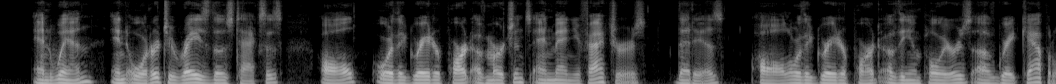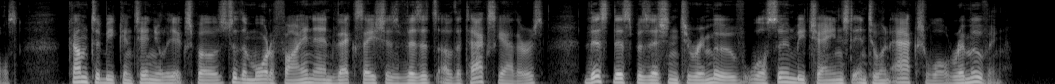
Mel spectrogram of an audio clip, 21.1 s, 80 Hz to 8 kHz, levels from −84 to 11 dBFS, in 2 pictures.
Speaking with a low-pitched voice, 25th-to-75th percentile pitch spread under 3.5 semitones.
Yes: low, 120 Hz; average, 2.7 semitones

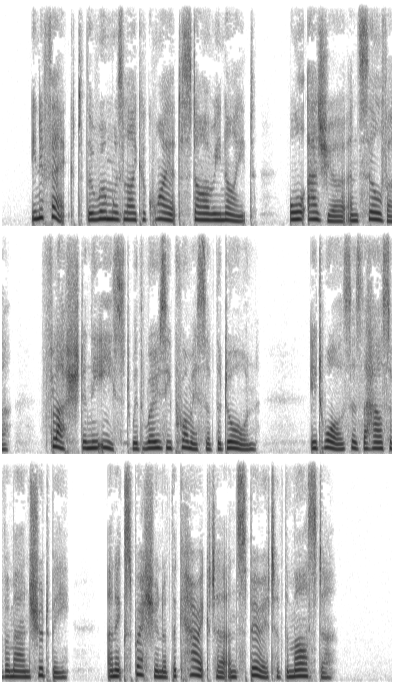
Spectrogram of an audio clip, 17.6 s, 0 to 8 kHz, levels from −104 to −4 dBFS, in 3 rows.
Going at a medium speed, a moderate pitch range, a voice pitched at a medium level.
No: average, 150 wpm; average, 3.6 semitones; high, 220 Hz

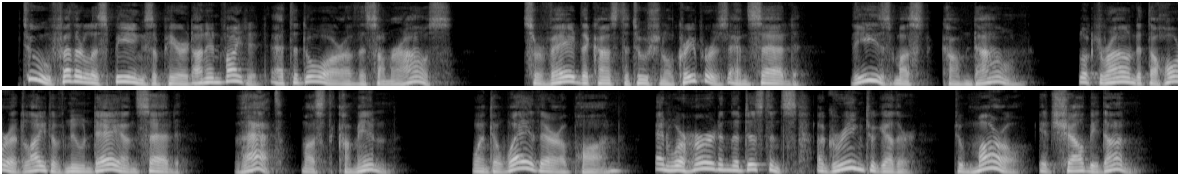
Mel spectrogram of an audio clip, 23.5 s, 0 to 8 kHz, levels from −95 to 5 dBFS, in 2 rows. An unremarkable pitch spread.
No: wide, 8.2 semitones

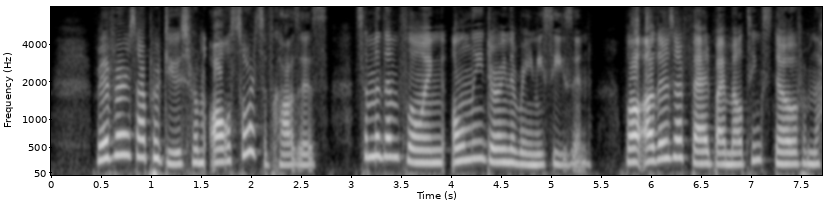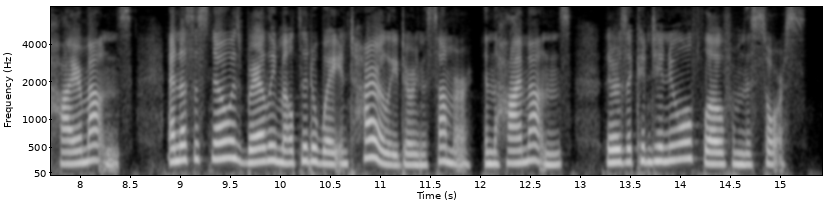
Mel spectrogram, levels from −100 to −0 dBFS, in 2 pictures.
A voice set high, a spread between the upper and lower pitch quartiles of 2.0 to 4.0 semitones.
No: high, 230 Hz; average, 4.8 semitones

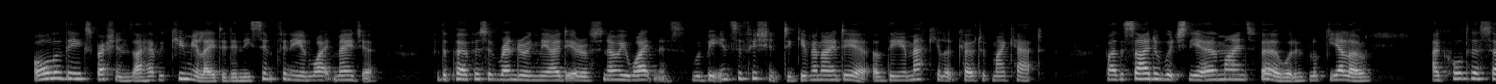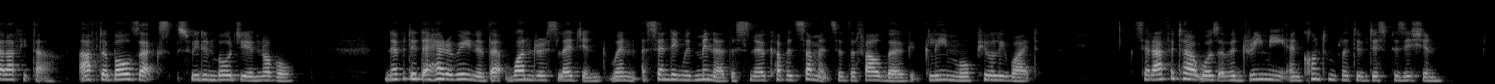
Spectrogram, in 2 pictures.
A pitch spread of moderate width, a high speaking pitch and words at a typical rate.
Yes: average, 3.3 semitones; high, 210 Hz; average, 175 wpm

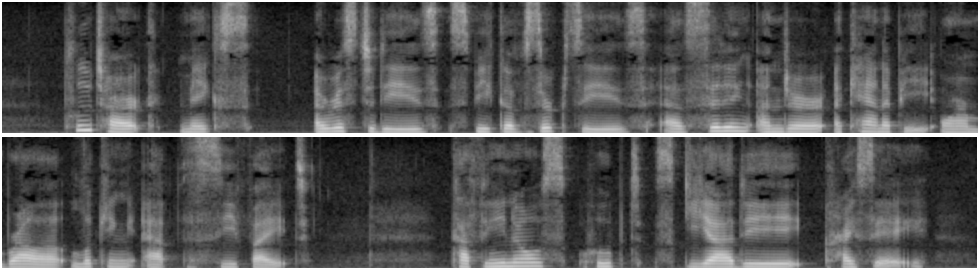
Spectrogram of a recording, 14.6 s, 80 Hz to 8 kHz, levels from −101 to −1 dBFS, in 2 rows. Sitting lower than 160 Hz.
No: medium, 185 Hz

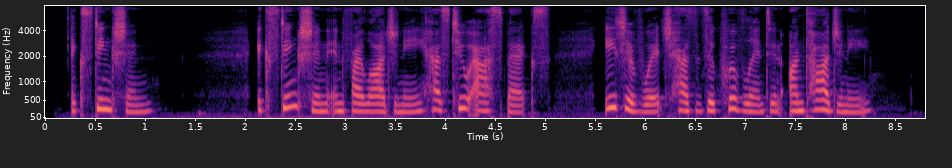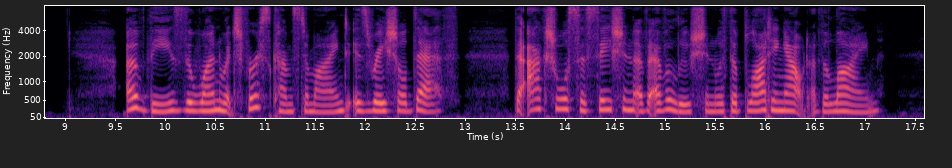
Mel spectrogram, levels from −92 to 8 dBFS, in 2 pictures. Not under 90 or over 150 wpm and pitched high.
Yes: average, 145 wpm; high, 220 Hz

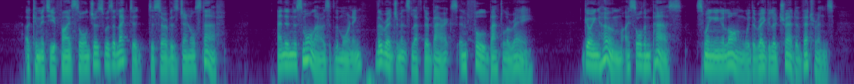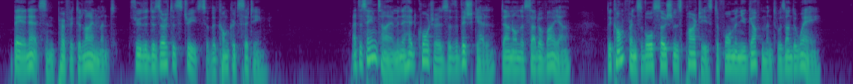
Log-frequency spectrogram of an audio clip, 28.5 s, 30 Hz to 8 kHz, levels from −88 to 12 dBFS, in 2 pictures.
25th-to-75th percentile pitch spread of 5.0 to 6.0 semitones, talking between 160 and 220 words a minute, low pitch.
Yes: average, 5.3 semitones; average, 175 wpm; very low, 90 Hz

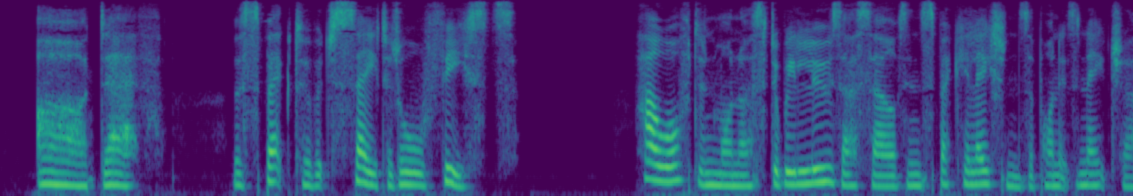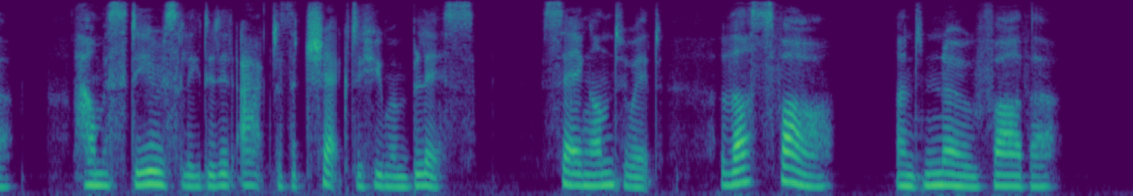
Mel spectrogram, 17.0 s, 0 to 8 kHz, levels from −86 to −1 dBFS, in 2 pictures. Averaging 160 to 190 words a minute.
No: average, 140 wpm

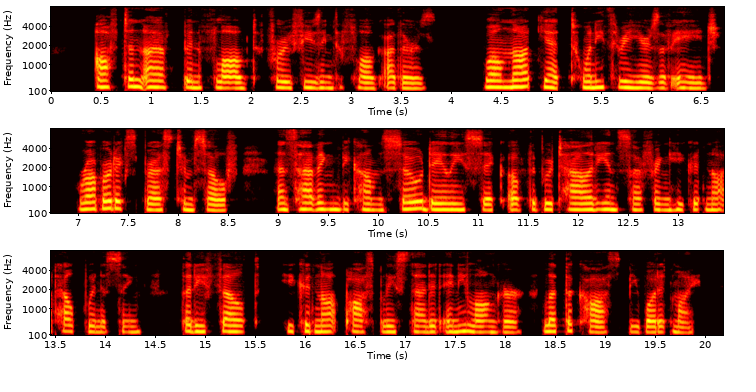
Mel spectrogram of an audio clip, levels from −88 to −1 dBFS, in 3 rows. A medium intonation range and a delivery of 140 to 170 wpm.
No: narrow, 1.8 semitones; average, 165 wpm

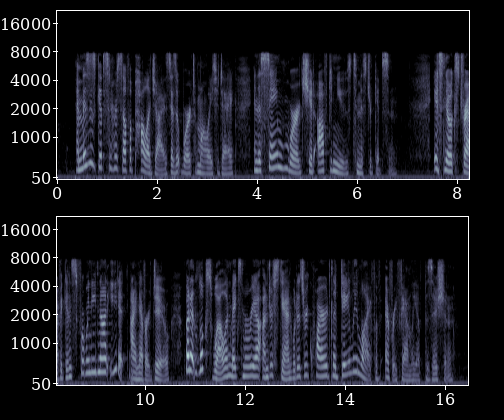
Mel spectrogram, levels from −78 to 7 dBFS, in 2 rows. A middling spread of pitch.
No: wide, 8.7 semitones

